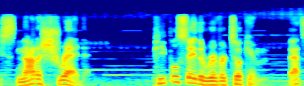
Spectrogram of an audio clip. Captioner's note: pause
